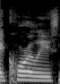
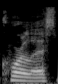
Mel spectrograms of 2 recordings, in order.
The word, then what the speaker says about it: Corlys: You know, and it's funny because there's some pronunciations where I'm like, I'll always say Corlys, not Corliss, because I feel like I don't want to say anus, so I'll say anus, you know, whatever.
